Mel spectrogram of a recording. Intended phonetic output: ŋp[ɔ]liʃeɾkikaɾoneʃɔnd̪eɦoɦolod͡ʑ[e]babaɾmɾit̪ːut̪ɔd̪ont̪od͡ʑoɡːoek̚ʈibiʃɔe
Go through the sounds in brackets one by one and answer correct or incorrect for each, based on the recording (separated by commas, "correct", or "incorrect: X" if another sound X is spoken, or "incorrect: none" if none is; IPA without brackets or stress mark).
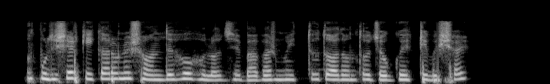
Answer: incorrect: u, correct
